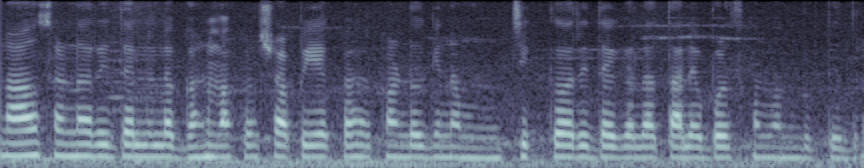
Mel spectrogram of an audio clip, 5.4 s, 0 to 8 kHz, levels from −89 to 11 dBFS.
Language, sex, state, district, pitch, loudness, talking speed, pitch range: Kannada, female, Karnataka, Raichur, 200 Hz, -16 LUFS, 155 wpm, 195-205 Hz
